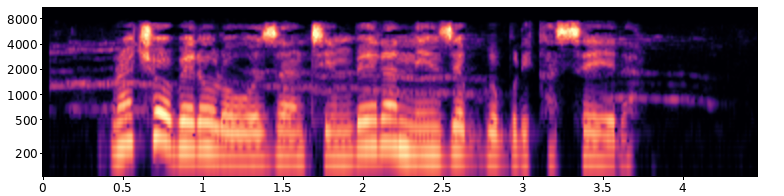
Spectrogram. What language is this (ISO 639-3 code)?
lug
